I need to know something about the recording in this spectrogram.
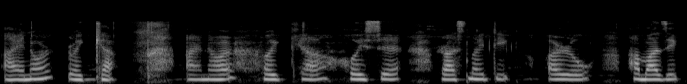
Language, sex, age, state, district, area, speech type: Assamese, female, 18-30, Assam, Charaideo, urban, spontaneous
